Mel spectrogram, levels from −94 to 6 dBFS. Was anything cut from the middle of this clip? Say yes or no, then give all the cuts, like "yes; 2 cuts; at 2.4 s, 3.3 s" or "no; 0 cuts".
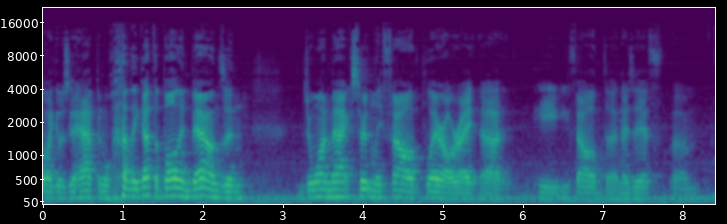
no; 0 cuts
